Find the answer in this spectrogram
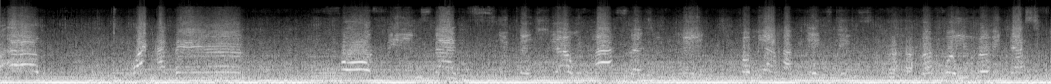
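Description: Motorboat engine running steadily at speed, a loud low drone, with voices over it.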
